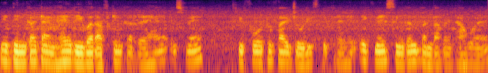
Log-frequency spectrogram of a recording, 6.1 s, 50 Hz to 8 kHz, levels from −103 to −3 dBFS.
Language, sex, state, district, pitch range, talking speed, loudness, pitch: Hindi, male, Maharashtra, Mumbai Suburban, 100-115 Hz, 255 wpm, -19 LUFS, 110 Hz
